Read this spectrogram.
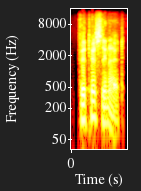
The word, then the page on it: vaticinate: American English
